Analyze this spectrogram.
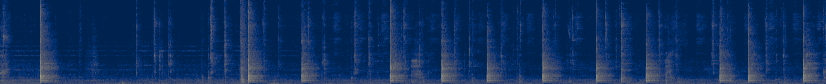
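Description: Sharp metal-on-metal knocks, roughly one a second, each ringing out briefly, with lighter clicks between, while a steel bushing is being pressed into its seat.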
